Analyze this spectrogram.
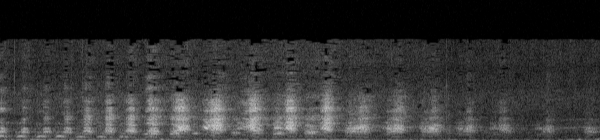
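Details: Laughing kookaburras in Sydney's suburbs: a rapid run of harsh, chuckling notes, about six a second, swelling louder and then tailing off, over a low background hum.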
